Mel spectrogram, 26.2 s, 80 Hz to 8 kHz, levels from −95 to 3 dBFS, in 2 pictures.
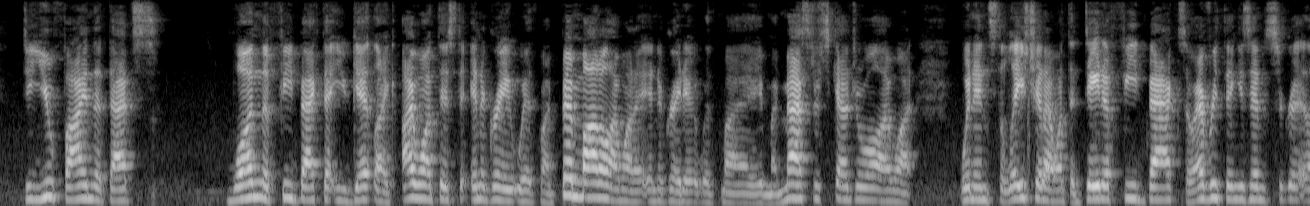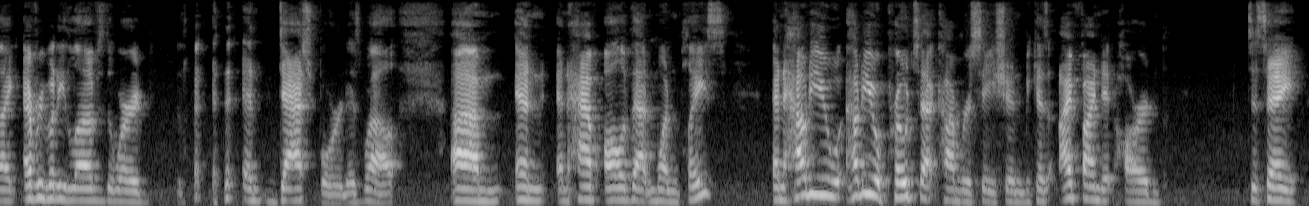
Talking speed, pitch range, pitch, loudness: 185 wpm, 155-185 Hz, 170 Hz, -24 LUFS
